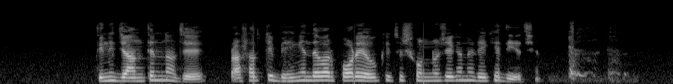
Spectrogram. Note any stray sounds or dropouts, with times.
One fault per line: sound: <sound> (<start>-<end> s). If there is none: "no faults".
sound: cough (5.7-6.3 s)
